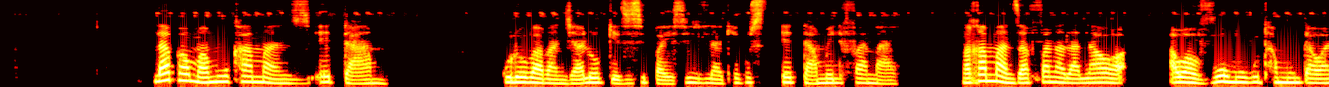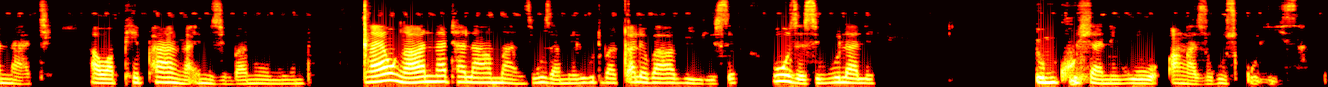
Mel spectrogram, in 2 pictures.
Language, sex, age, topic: North Ndebele, female, 36-49, health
